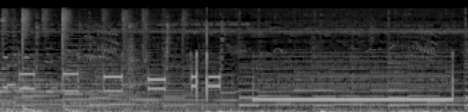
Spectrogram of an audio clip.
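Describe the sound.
A mobile phone dialing a number: a quick run of short keypad tones at varying pitches, followed by a longer steady tone, all fairly loud over a busy background.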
